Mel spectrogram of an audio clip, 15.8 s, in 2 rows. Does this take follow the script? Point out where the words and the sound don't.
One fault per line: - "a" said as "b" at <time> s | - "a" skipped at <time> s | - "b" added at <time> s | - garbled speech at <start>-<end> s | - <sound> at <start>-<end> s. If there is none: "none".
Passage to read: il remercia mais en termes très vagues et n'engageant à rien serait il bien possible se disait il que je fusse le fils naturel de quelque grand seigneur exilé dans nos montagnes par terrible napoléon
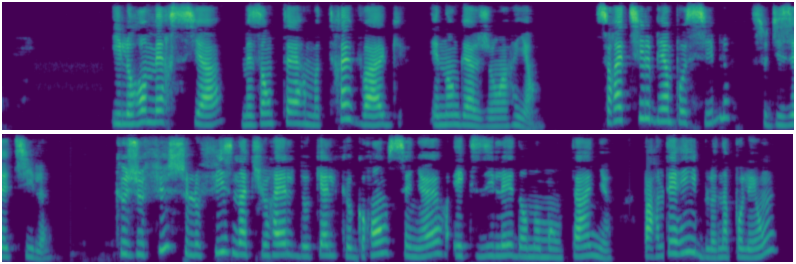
none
